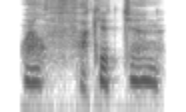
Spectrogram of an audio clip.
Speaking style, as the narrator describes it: she muttered

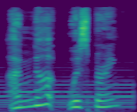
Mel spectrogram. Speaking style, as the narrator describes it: Jenny said in her tiniest speaking voice

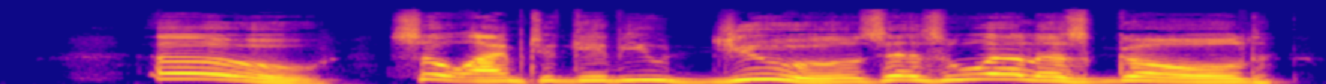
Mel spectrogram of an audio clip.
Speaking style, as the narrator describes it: cried the Emperor

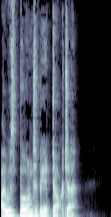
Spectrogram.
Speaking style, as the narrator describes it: he said through gritted teeth

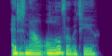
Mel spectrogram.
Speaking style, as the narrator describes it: cried the queen

